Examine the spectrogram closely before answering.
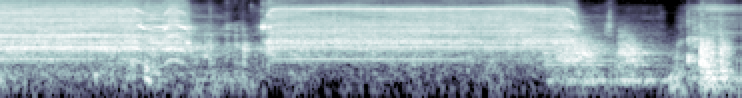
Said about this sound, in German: Ich bohre da mal ein Loch rein.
